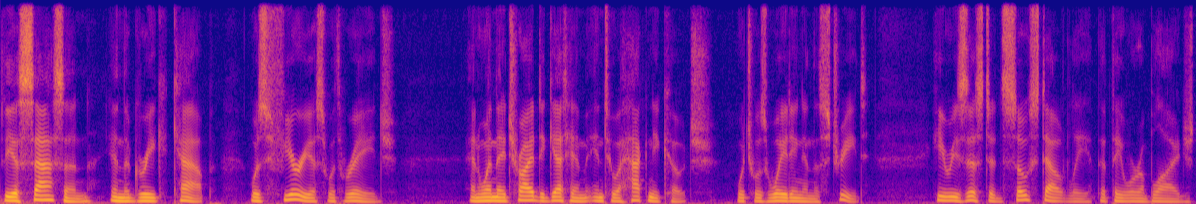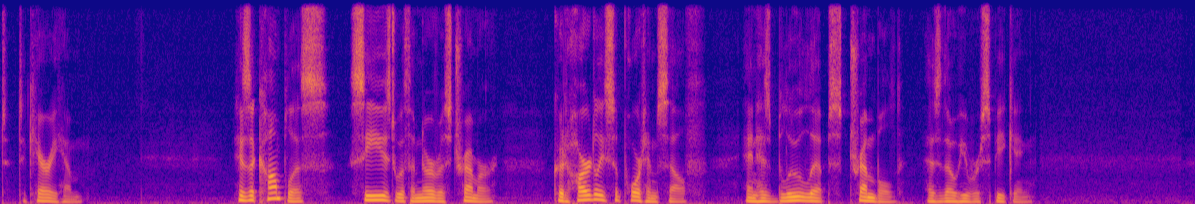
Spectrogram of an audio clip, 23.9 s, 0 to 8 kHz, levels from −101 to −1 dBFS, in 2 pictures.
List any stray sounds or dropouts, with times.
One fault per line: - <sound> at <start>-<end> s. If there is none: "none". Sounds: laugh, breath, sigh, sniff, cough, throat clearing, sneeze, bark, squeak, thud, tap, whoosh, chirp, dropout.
none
